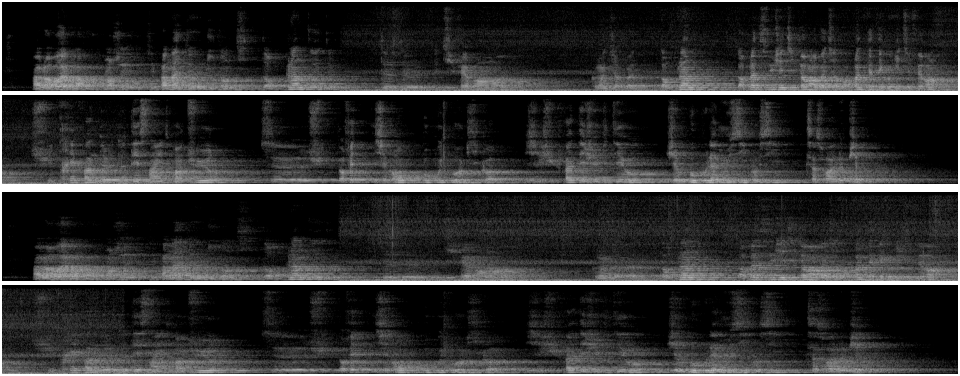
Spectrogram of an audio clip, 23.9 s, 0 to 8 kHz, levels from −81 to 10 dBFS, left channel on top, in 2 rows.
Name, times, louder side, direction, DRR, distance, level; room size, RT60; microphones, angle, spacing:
voice 1, 0.4-4.2 4.7-6.5 7.4-8.8 9.2-11.7 12.3-14.7 15.2-18.2 18.5-22.6, left 1 dB, 55° left, 2 dB, 0.4 m, -25 dB
sound 1, 4.2-13.5, right 1 dB, 70° right, 0.3 m, -34 dB
3.3 x 2.2 x 3.3 m, 2.4 s
head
